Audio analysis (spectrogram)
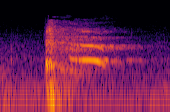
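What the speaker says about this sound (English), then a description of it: "Did you just cough on me?" A single sharp, close cough, loud and abrupt, during a mother-daughter gross food tasting challenge, with no talk over it.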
